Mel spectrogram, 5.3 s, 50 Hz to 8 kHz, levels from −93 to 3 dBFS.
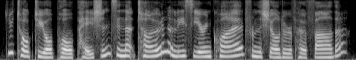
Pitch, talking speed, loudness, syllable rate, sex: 250 Hz, 200 wpm, -18 LUFS, 5.2 syllables/s, female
